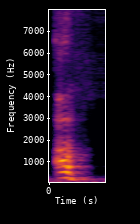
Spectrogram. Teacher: জিহ্বার আগা দাতের আগার সাথে উপরের দাতের আগের সাথে মিশবে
